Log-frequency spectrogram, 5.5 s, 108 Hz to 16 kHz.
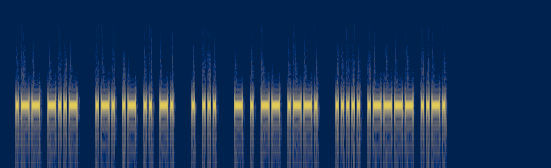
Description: Morse code, heard as a keyed tone, about 44 wpm, 700 Hz. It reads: WX RAIN ES TEMP 51F
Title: Practice QSO - Exchange 2 - Info - 45wpm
